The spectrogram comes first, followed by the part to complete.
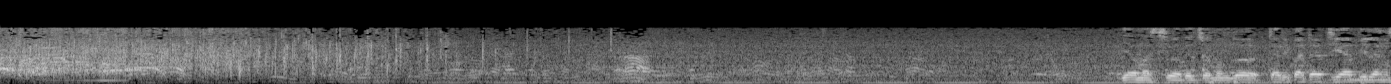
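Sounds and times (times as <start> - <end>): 
audience applause at an evening birthday celebration: 0.0 - 6.2
speech: 11.3 - 13.9.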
